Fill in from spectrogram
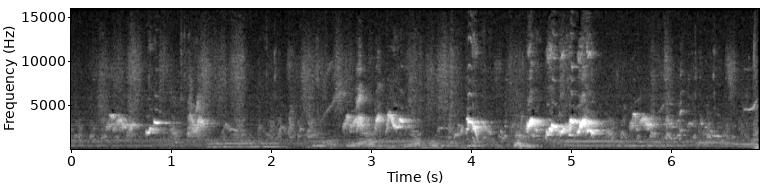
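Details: Red-whiskered bulbul in competitive singing: short bright warbled phrases of two to five notes, spaced by pauses, with steady tonal hum and faint music in the background.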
